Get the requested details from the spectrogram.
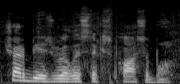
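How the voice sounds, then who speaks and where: Man demonstrating outdoors, tractor rumbling behind. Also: quick pace, dark tone. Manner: folksy, talks while working with his hands. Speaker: hunting how-to presenter. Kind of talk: casual step-by-step outdoor demonstration. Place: outdoors in the woods. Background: tractor rumbling nearby.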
